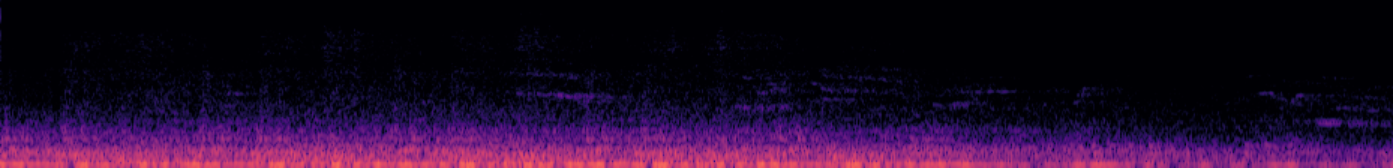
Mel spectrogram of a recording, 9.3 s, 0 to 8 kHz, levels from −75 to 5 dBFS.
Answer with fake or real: real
